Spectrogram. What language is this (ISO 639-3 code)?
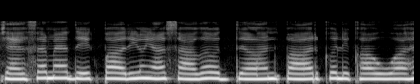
hin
